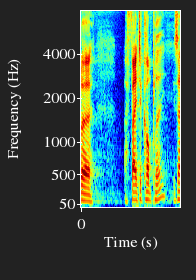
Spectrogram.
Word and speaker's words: fait accompli: First of all, obviously the fact that it's not a fait accompli. Is that how you say it? A fait accompli?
